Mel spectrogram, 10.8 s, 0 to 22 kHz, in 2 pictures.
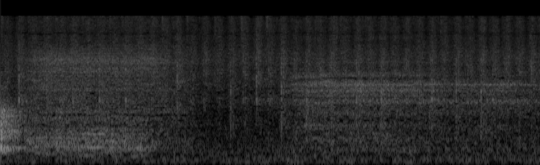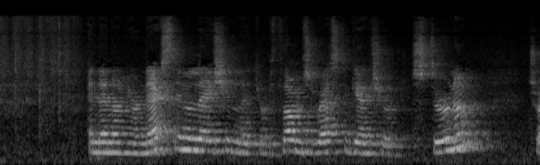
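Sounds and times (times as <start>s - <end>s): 
hands rubbing together energetically during a guided breathing exercise: 0.0s - 6.3s
speech: 6.3s - 10.7s.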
